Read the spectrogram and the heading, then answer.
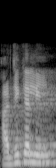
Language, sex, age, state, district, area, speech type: Odia, male, 30-45, Odisha, Dhenkanal, rural, spontaneous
